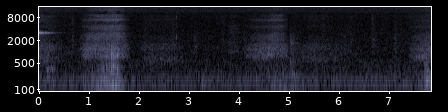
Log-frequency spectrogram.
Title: Snoring baby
